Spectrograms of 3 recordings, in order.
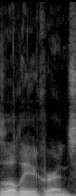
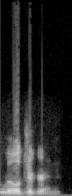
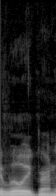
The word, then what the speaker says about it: Liljegren: And I think he says Liljegren, so I think that would be. I don't think Swedish guys are big on the the hard J sounds.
